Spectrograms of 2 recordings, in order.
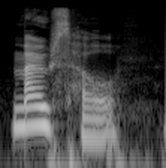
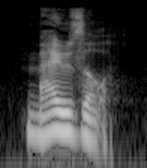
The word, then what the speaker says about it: Mousehole: Then we have a Cornish town by the name of what I would say Mousehole. No, it's pronounced Mousel. And what about that place that looks like it's Bychester?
